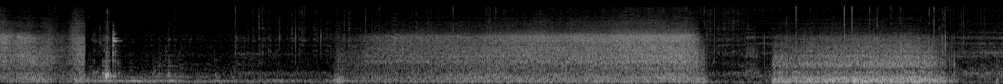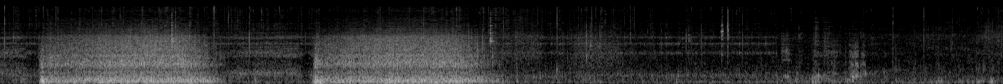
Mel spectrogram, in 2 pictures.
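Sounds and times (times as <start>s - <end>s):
person blowing on embers: 0.0s - 0.9s, 2.0s - 20.0s.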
